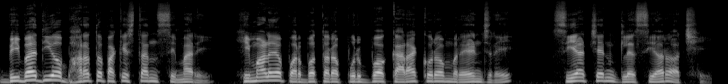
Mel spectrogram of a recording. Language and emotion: Odia, neutral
